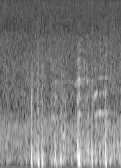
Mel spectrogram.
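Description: A few soft, irregular knocks and bumps of footsteps and handling as a microphone is picked up off a digital piano. There is a cluster about half a second in and another around a second and a half in.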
